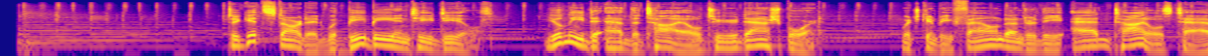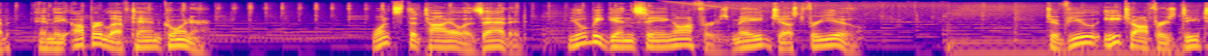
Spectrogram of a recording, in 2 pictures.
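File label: narration, voice actor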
